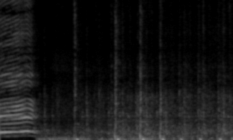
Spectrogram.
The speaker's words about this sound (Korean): 놀라 달려온 경비 아저씨가 빨리 경운기를 빼라고 성화를 하시자 할아버지는 저를 내려주시고 또다시 경운기를 탈탈탈탈 돌리시더니 주변 사람들한테 큰 소리로 외치셨죠.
